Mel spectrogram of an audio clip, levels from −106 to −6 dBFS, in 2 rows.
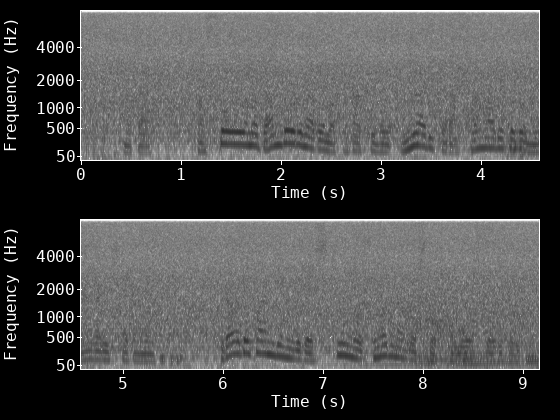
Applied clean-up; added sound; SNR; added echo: none; Water; -2 dB; none.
